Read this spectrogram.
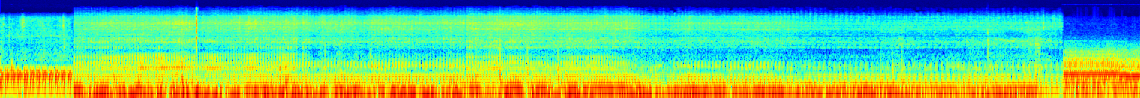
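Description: Tyres crunch over a rough dirt track.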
